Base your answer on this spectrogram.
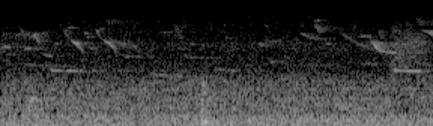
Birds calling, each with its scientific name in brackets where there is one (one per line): Yellow-backed Oriole (Icterus chrysater)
